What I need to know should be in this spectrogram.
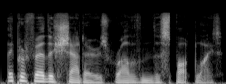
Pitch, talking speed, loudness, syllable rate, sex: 100 Hz, 210 wpm, -18 LUFS, 5.7 syllables/s, male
